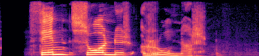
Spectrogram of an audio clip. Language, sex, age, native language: Icelandic, male, 9, Icelandic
